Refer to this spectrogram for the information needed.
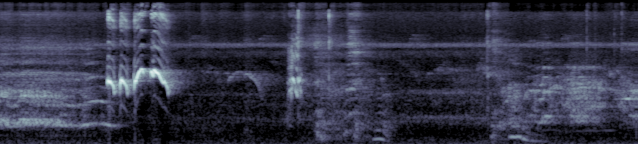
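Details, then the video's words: Sooty-headed bulbul early in the morning: one phrase of four quick, bright, bubbling notes rising at the end, followed by scattered softer chirps and calls from the surroundings. "burung kutilan masih pagi pagi sudah ngoceh"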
